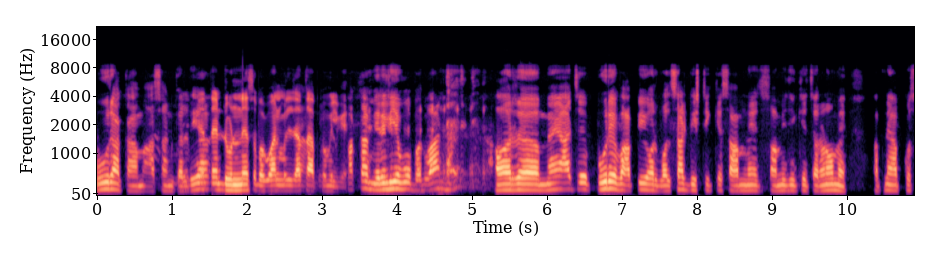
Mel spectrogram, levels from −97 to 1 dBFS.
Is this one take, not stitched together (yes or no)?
yes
